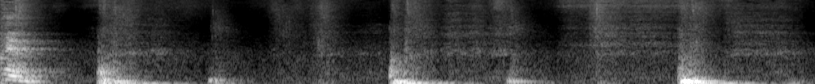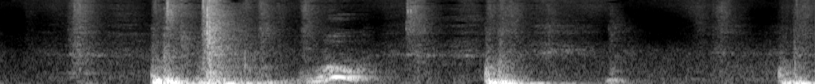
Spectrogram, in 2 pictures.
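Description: Feet land with heavy thuds on a wooden floor as a man jumps.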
